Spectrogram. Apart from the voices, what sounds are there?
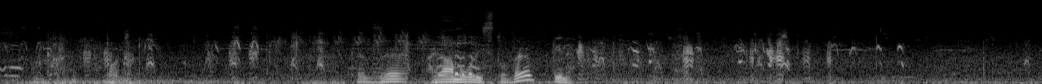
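ducks quacking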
